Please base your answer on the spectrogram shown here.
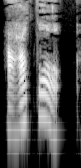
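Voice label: "3a6aa2" male, Arabic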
